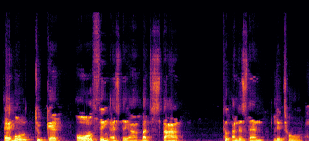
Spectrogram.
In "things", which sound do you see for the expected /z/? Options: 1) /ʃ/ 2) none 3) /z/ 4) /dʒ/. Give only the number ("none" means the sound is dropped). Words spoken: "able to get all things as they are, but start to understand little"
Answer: 2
